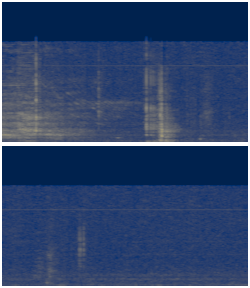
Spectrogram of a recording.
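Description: Handheld electric heat gun blowing on its high setting with a steady hum, switched off and winding down within the first second. About two seconds in there is one sharp knock, the loudest sound, followed by a few faint handling taps.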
